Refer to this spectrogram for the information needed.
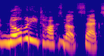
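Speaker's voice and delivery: normal talking voice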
